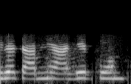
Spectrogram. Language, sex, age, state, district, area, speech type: Bengali, female, 45-60, West Bengal, Purba Medinipur, rural, conversation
